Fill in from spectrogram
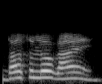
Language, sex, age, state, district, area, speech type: Hindi, female, 45-60, Uttar Pradesh, Mau, rural, conversation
